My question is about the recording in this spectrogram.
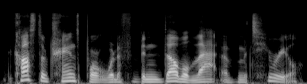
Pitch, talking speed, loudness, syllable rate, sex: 120 Hz, 215 wpm, -21 LUFS, 5.2 syllables/s, male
